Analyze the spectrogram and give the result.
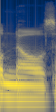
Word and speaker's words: Knowles: It's just Michael Knowles.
